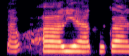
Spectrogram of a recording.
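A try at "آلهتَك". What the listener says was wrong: Nah, bacanya fathah. Alihatana sama alihataka.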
